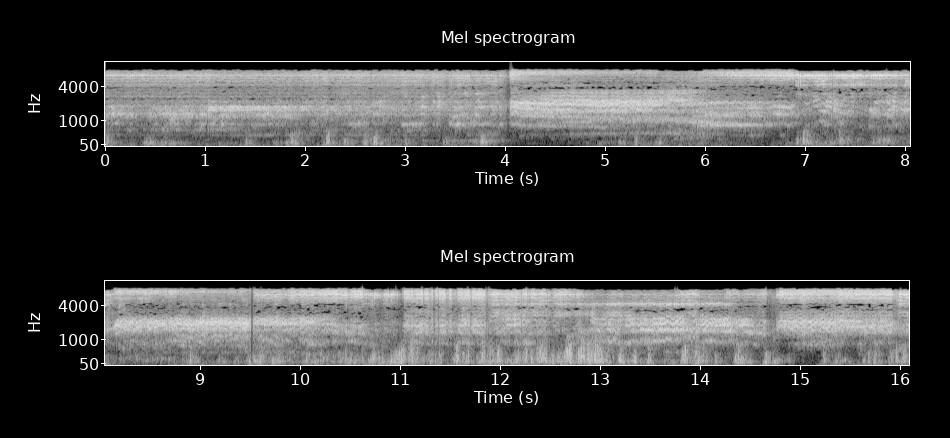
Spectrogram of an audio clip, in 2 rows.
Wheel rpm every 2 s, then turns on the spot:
120, 120, 110, 120, 110, 110, 110, 110.
none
